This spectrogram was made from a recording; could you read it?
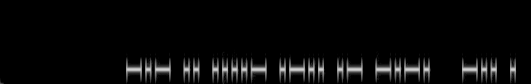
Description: Morse code, heard as a keyed tone, about 25 wpm, 700 Hz. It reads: KI4LAC DE
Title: USA Callsign DE Callsign - 6 Characters - 25wpm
